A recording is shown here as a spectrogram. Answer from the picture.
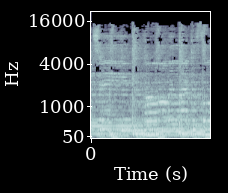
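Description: Live band playing a country-folk song: acoustic guitar, electric guitar, electric bass and drums, with a steady beat.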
